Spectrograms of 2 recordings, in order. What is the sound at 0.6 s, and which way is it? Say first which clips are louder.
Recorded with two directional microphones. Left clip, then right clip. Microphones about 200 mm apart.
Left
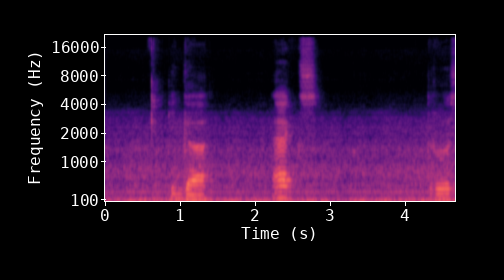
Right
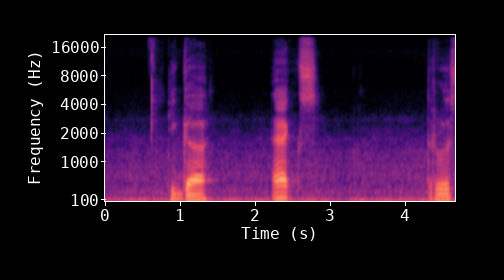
Speech: right 8 dB; 90° right.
